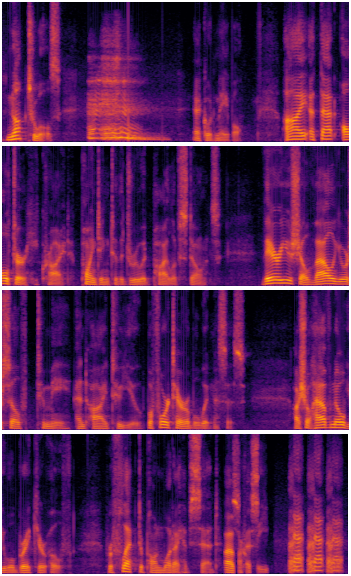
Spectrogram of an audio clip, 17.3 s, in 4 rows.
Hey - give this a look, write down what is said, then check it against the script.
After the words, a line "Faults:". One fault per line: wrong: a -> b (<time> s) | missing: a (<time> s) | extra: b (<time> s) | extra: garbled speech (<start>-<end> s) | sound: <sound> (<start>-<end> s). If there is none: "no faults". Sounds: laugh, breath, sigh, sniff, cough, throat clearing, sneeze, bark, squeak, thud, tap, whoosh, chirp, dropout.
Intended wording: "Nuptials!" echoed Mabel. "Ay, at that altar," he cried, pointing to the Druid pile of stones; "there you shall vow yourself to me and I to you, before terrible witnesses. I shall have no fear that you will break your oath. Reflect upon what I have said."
"Nuptials!" echoed Mabel. "Ay, at that altar," he cried, pointing to the Druid pile of stones; "there you shall vow yourself to me and I to you, before terrible witnesses. I shall have no you will break your oath. Reflect upon what I have said." [garbled]
Faults:
sound: throat clearing (1.1-2.1 s)
missing: fear that (13.0 s)
extra: garbled speech (15.8-16.3 s)
sound: laugh (16.6-17.3 s)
